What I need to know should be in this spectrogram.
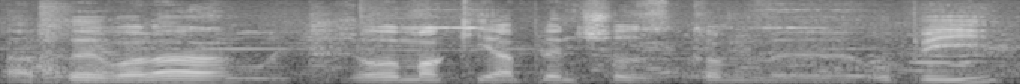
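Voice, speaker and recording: A man's voice: mid-range voice, steady tone, fairly quick, crowd noise. A man speaking as a customer in a casual vox pop, in loose, fragmented phrases. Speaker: customer interviewed. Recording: loud music behind.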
